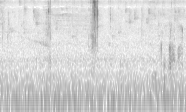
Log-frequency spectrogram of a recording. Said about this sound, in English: I'm taking a sip of my tea. Don't mind. Don't mind me.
